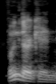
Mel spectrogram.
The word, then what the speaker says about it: Wunderkind: Oh man, but yes, Das Wunderkind. Am I pronouncing that right? Wunderkind, yeah.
